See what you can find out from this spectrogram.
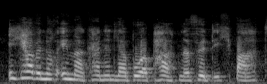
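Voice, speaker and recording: A woman's voice: mid-range voice, brisk, close to an everyday voice. A woman playing a businesslike, patient schoolteacher in a German cartoon dub. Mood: mildly wary.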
